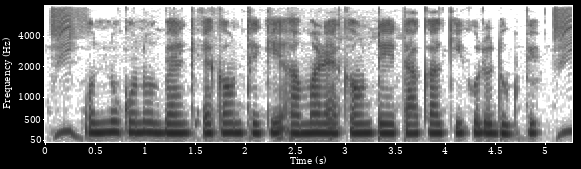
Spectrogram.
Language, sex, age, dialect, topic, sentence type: Bengali, female, 18-24, Rajbangshi, banking, question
